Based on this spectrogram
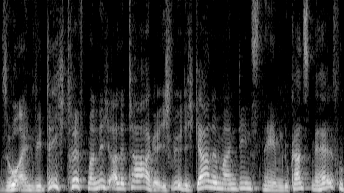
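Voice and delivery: lively, impressed prince; amazed. Acted. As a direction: marvel out loud at your new companion. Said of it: "staunte der Prinz nun".

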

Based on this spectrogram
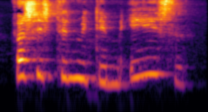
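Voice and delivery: high, quick, loud question; fairy voice. A narrator's reading. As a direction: question him briskly as the fairy. (hohe, rasche Feenstimme)

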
